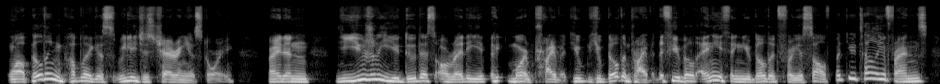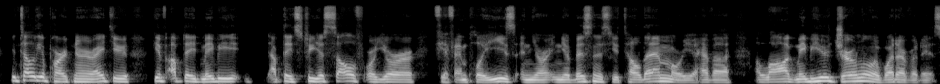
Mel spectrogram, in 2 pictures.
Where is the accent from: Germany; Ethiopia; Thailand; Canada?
Germany; East Germany; I come from East Germany. That's kind of where I grew up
